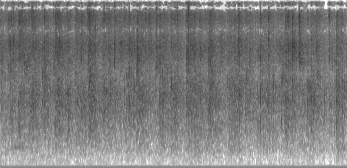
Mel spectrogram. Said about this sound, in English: Where are those who clap in church?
